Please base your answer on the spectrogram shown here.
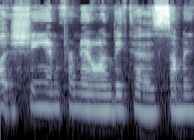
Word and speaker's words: Shein: I'm only going to call it Shein from now on because somebody told me that's the correct pronunciation.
